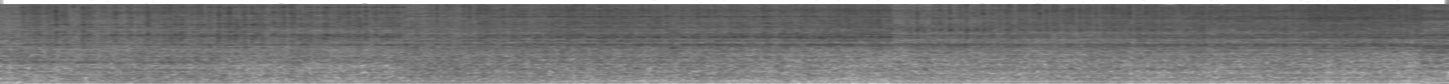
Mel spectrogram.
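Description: A lathe turns a chucked length of fruit-tree wood being cleaned and smoothed, a steady mechanical hum with a constant whine and faint scraping that continues unchanged throughout.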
